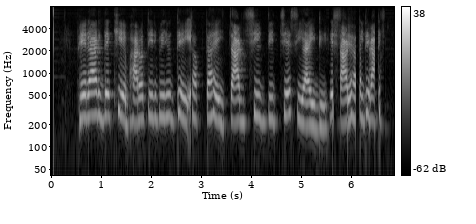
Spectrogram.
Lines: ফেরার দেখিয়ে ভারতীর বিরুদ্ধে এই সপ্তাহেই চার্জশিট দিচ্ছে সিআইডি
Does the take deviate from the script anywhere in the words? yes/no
yes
